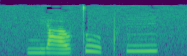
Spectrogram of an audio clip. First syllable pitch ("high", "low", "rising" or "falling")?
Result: rising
